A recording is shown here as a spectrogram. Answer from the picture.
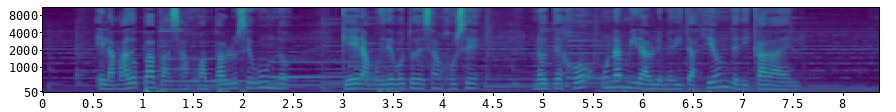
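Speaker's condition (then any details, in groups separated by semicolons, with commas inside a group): No condition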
